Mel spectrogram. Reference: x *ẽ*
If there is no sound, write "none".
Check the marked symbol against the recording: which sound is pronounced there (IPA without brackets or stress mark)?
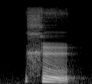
ẽ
